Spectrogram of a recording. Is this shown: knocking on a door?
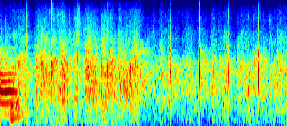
no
